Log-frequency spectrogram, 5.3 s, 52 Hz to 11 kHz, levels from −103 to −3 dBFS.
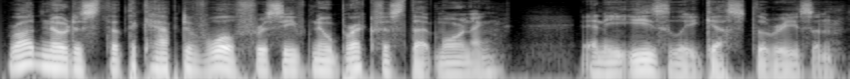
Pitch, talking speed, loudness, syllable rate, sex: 90 Hz, 190 wpm, -19 LUFS, 6.2 syllables/s, male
